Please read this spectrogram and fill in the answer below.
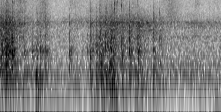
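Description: Soft rustling and handling noises from a person moving at a desk, giving way to a faint steady background hum in the second half.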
